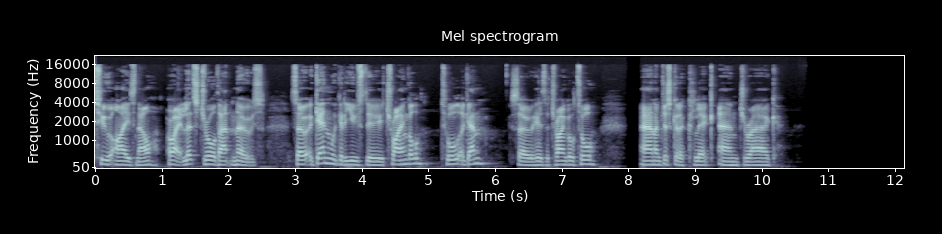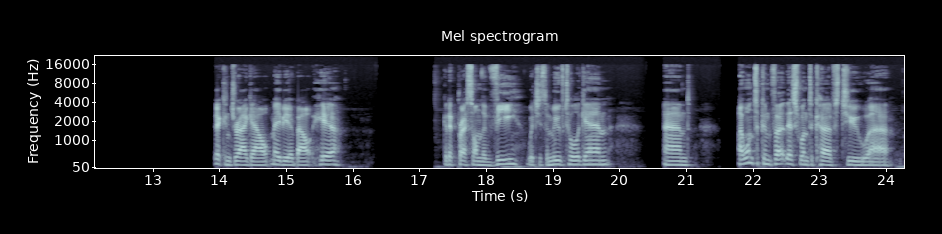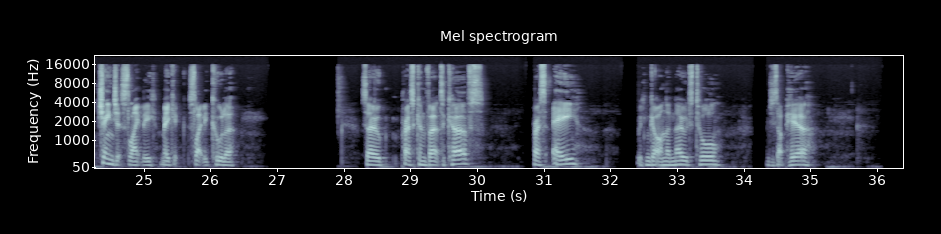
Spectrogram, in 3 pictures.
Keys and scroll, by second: 18.1 v, 30.9 a, 36.1-36.4 typing.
